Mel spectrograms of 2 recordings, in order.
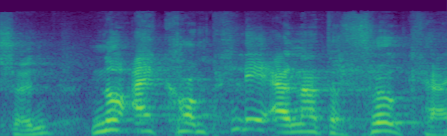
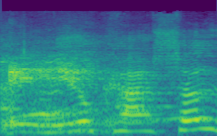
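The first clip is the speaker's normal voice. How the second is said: ordinary talk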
